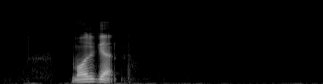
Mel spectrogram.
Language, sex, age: Norwegian, male, 47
